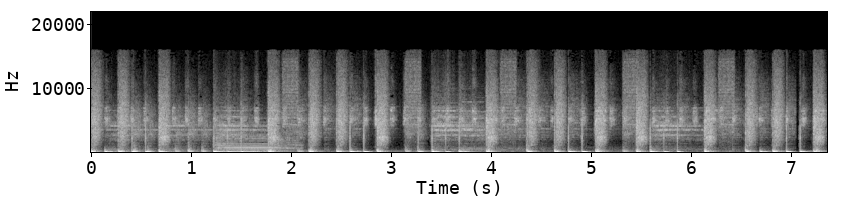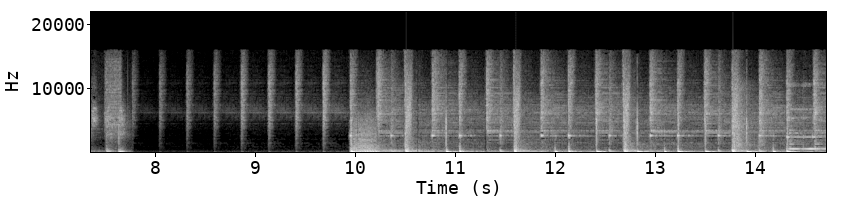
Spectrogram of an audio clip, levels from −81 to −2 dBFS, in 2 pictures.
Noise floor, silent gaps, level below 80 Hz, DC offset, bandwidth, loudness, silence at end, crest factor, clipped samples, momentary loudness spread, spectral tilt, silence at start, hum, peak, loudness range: -44 dBFS; none; -22 dBFS; under 0.1%; 16.5 kHz; -15 LUFS; 0 s; 16 dB; under 0.1%; 8 LU; -4 dB/octave; 0 s; none; 0 dBFS; 5 LU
